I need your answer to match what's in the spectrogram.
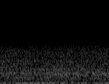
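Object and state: Nothing is struck.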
